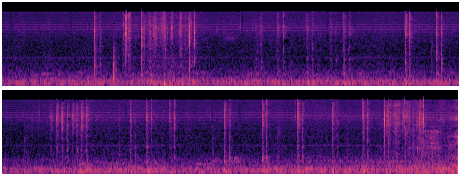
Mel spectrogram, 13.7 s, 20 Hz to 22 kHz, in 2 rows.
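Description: Typing on a Dell Latitude D830 laptop keyboard: irregular key clicks in short runs with pauses between them, over a faint steady hum.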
